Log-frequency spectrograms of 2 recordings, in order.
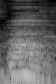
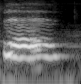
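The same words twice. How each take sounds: First: It is soft, understated, like a breath out. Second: It is loud and emphatic, with a voice crack. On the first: "really understated... just kind of like a breath out" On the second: "Not like the [name]"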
